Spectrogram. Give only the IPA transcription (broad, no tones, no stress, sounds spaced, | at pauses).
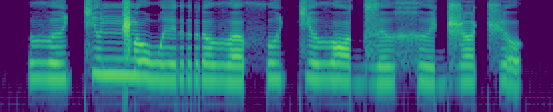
ð ɨ c ɨ ŋ͡ǁ ʊ w i r ʊ ð ə θ u c ɨ ð ɔ d͡z ɨ x ɨ d͡ʒ ɔ t͡ʃ ʊ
